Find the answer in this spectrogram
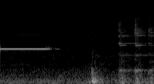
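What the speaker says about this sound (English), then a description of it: "Oven just beeped." An oven in a home kitchen gives one sustained electronic beep that ends after about half a second, followed by faint kitchen clatter.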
